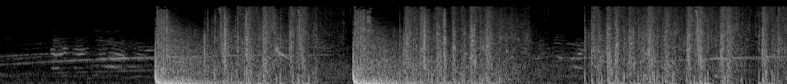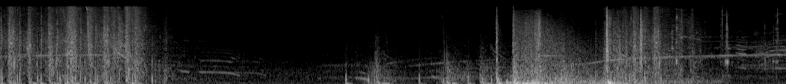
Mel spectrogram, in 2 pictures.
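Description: Heavy automatic gunfire in Black Ops Cold War, long loud sustained bursts broken by short pauses, with a quieter lull before a final volley; a voice speaks briefly between the shots.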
